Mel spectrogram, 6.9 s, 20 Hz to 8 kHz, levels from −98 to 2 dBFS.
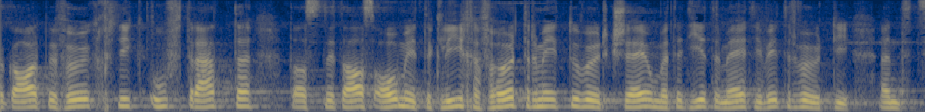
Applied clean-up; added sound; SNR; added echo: none; none; none; none.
